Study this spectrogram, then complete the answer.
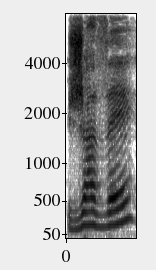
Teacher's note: final S not pronounced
